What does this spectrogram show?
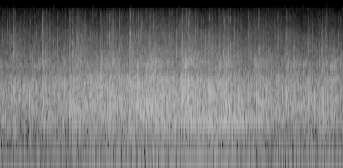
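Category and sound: crowd, audience clapping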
